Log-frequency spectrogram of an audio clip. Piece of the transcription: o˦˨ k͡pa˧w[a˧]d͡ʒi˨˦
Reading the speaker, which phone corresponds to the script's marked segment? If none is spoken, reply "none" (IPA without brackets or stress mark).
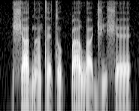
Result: a˨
